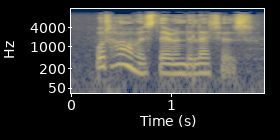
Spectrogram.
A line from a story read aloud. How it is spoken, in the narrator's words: asked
